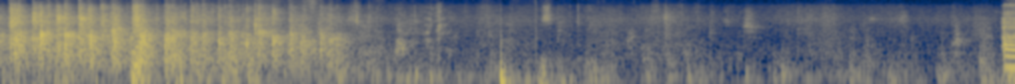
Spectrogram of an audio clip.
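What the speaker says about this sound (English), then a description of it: "Please, a round of applause." Audience applause at a panel discussion on the future of work. A short burst of lively clapping fills the first few seconds, then fades into scattered taps, shuffling and a single sharp knock in a quiet room.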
